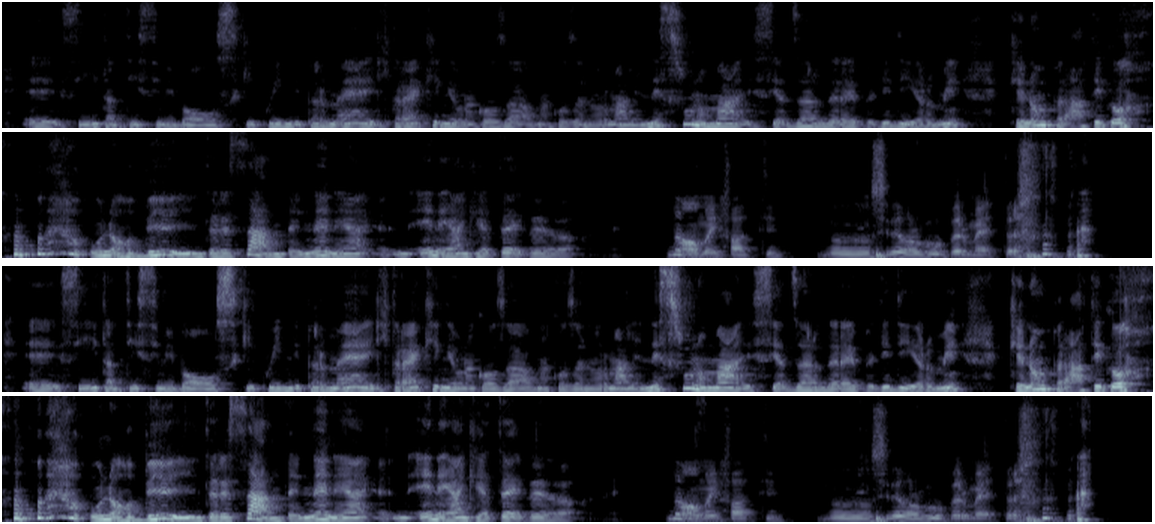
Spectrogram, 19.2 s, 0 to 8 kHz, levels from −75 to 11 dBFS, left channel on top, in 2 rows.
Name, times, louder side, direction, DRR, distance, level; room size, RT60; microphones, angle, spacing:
voice 1, 0.2-14.3 18.5-18.6, right 4 dB, 75° right, 0.6 m, -26 dB
voice 2, 15.1-16.0 16.4-18.5, left 1 dB, 15° left, 1.0 m, -33 dB
3.9 x 2.7 x 4.3 m
head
